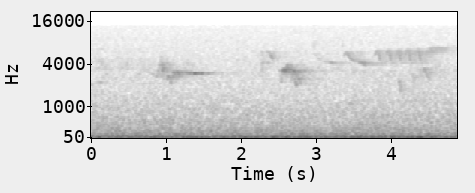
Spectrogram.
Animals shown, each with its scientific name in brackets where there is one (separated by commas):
Black-throated Blue Warbler (Setophaga caerulescens), Red-eyed Vireo (Vireo olivaceus), Hermit Thrush (Catharus guttatus)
